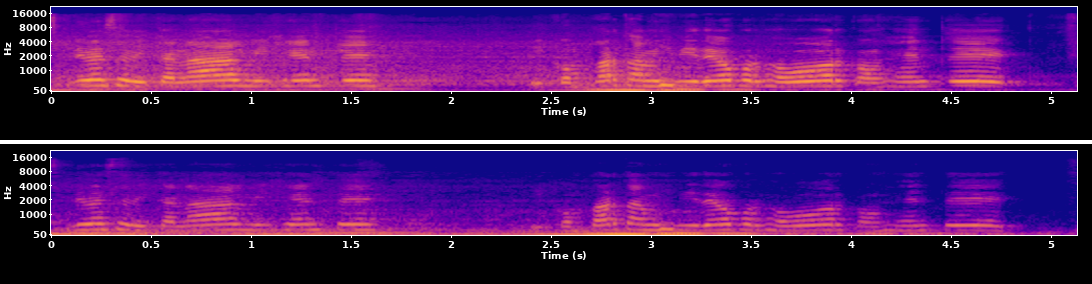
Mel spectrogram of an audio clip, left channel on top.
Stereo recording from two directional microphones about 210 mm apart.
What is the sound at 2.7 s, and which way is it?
A woman's voice, 20° left (ahead or behind).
